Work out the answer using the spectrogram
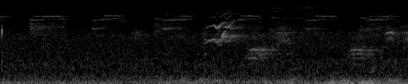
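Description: Birds chirping and calling in short, quick high notes, a cluster of them about two seconds in, over a low background rumble.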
